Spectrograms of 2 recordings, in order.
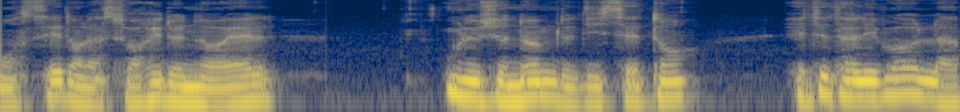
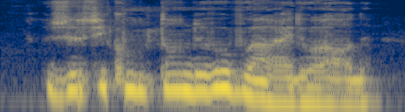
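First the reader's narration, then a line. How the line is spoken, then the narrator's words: Exclaimed. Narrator (French): s'écria Miss Arundel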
